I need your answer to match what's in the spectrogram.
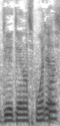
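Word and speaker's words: Día de los Muertos: Marigold is the actual flower for, I always say this wrong, Dia de los Muertos. – Oh, Dia de los Muertos? – Yes, thank you.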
